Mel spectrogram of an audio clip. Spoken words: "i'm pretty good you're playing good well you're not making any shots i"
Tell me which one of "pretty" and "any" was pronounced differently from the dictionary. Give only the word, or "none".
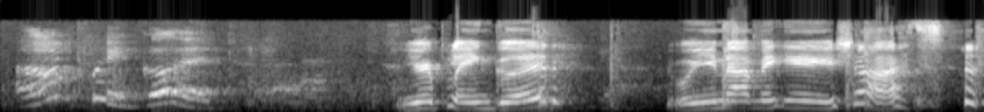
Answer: pretty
